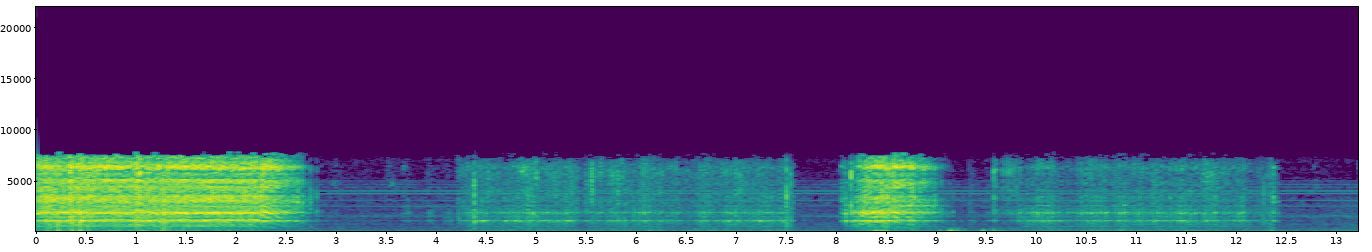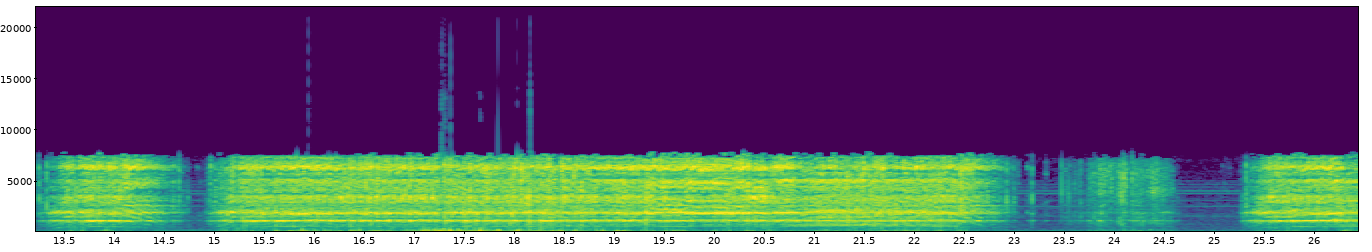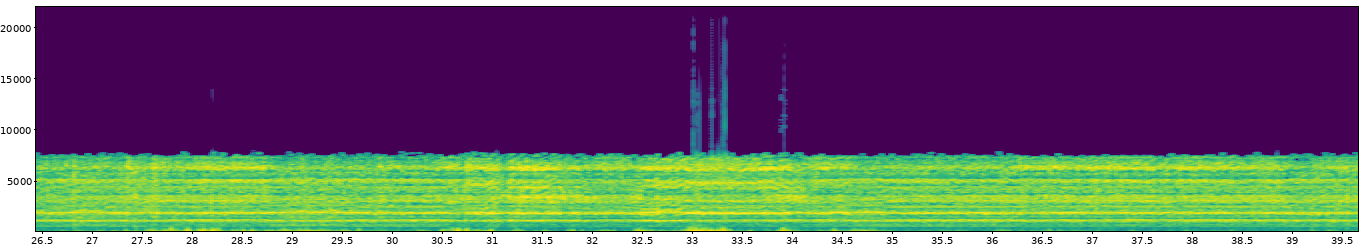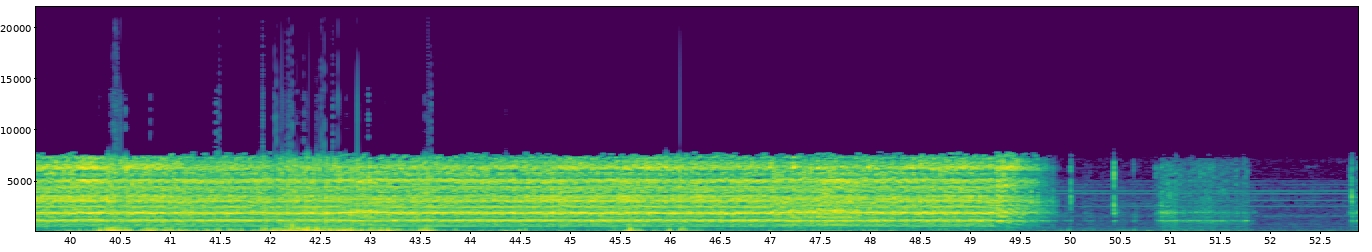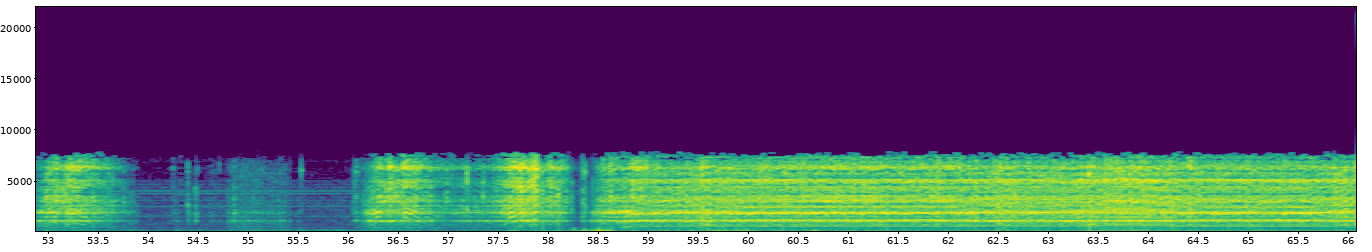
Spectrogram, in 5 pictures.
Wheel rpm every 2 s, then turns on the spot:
160, 30, 20, 10, 20, 20, 40, 80, 160, 170, 160, 60, 40, 160, 160, 160, 160, 160, 160, 160, 160, 160, 160, 160, 110, 10, 20, 0, 20, 100, 160, 160, 160.
4-8 10-12 50-52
